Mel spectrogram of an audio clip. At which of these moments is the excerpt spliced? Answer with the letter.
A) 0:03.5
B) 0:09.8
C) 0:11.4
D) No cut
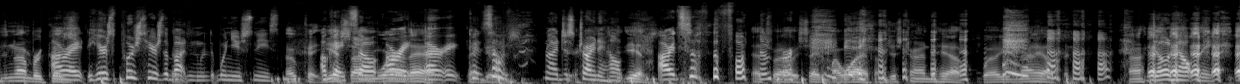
C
